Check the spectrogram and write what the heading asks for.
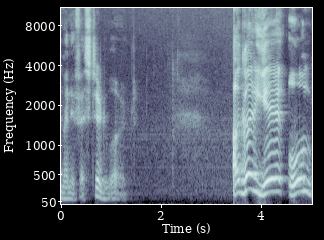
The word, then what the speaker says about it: ओम: ओम बोलते हैं ना तो शुरुआत में अ में बहुत ऊंची आवाज आती स्पष्ट आवाज आती उ में थोड़ी मंद पड़ती है म बोलते ही धीमे धीमे मुख ही बंद होने लगता है और यह कारण भूत चीज जो है उसमें लीन हो जाती है यह ओम का उच्चारण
